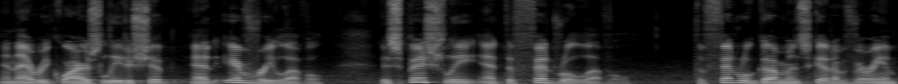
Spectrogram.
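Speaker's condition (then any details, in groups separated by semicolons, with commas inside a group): No condition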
